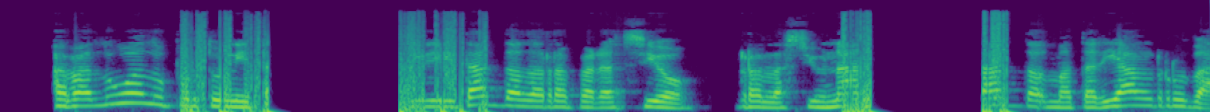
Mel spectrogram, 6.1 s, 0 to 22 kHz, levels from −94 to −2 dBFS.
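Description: A speech recording with an intermittent contact, a loose cable or plug opening momentarily, between 0.91 and 2.43 s, just before "de la", and again between 4.21 and 5.03 s. Each time the line drops out for roughly half a second or more, with crackle at the break and make and faint hiss while it is open. AAC frame loss with concealment follows at 3.08 s, right after "de la", and at 5.19 s. The decoder rebuilds missing spans of 40 ms and 20 ms from the last good spectrum, which fits about four and two lost frames, leaving brief smeared, noisy patches. A slight graininess is likely from light low-delay AAC compression.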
